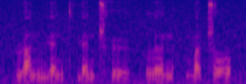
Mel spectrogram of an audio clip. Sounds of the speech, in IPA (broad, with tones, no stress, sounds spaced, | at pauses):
ɻ a˧˥ n n̪ ɥ ɛ˧˥ n t̪ʰ ɥ ɛ˥ n ʈ͡ʂʰ ɻ̩˥˩ | l ə˥˩ n | m ä̰˨˩ ʈ͡ʂ ɤ˧˥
